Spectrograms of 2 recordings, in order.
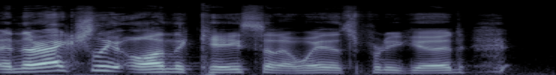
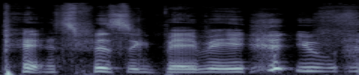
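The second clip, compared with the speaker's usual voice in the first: ordinary talk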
